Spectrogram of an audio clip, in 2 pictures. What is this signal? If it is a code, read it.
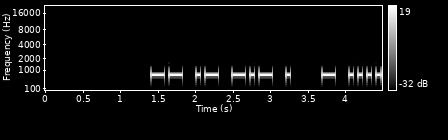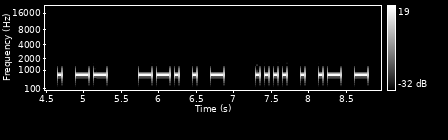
Morse code, heard as a keyed tone, about 21 wpm, 700 Hz. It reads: MAKE THEM GET HEAT
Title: Sentences from Top 1600 Words 20wpm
